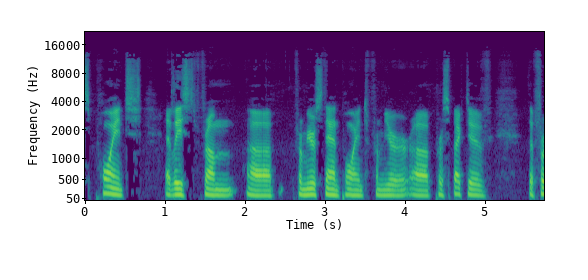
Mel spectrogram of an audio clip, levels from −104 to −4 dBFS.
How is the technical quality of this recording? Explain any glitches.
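There's one real glitch, right near the end. From 5.02 to 5.39 s the sound gets cut by the noise suppressor. It mistakes that stretch for noise and turns it down, by about 17 dB at its deepest, so for roughly a third of a second the tail sinks in level.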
